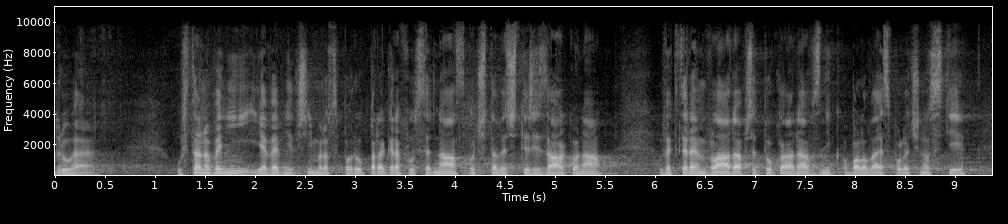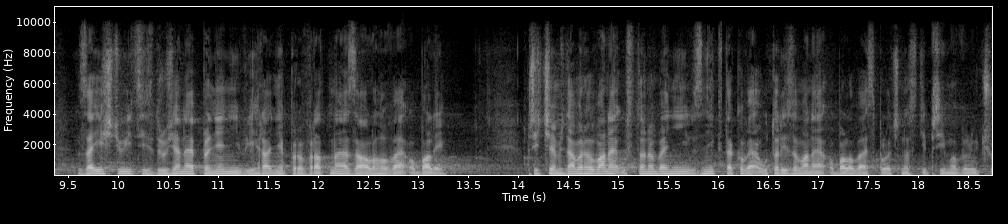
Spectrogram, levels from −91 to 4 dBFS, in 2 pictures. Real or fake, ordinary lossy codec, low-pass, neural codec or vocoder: real; AAC, 64 kbps; 9.9 kHz; none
